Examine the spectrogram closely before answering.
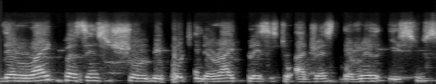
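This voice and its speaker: Moderately paced male speech with clearly audible background noise. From Cameroon. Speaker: teacher, roundtable participant. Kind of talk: online roundtable comment.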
